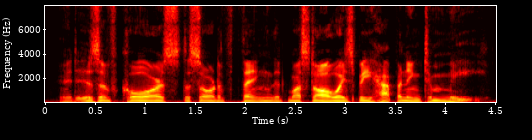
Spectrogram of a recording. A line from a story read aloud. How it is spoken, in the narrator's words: grumbled to no one in particular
